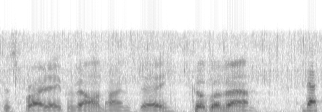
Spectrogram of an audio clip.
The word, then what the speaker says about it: Coq au vin: Coq au vin. That's how you pronounce it. Coq au vin.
